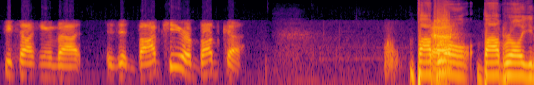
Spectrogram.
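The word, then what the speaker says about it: Bobke: go with bob key because it was the american pronunciation of a flemish you know uh name and then i just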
